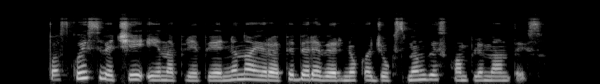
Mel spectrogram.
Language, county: Lithuanian, Šiauliai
